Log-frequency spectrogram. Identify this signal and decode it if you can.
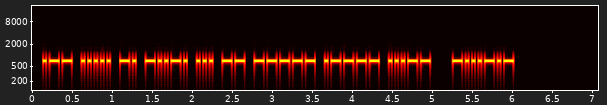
Morse code, heard as a keyed tone, about 30 wpm, 690 Hz. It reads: W5N/SM013 <BK>
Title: SOTA QSO Practice 30wpm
